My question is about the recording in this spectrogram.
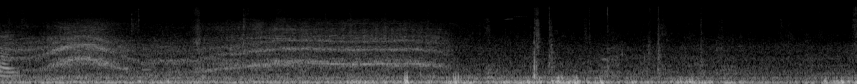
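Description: Car tyres squealing twice in a car park: a short squeal that rises and falls, then a longer held squeal of about three seconds, over a steady low rumble.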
